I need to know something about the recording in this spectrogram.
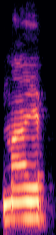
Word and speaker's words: knife: as you know and knife is the machine or the tool we use to cut vegetables and fruits. That's called knife. Don't forget we don't pronounce the K sound or the K letter.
